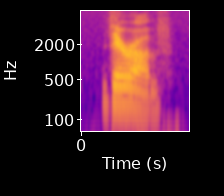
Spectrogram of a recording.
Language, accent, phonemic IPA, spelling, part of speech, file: English, US, /ðɛˈɹʌv/, thereof, adverb, En-us-thereof.ogg
- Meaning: 1. Of this, that, or it 2. From that circumstance or origin; therefrom, thence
